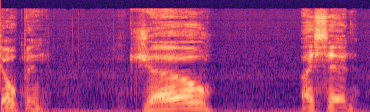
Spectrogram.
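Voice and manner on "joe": higher, questioning call into a house; tentative call. A narrator's reading. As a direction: call out hoping someone answers. Calling hopefully into silent house.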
